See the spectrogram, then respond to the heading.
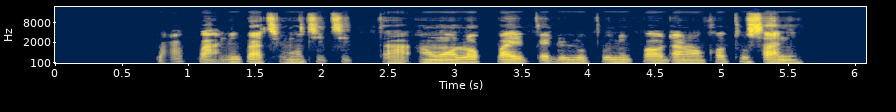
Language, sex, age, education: Yoruba, male, 15-29, tertiary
